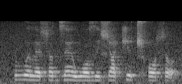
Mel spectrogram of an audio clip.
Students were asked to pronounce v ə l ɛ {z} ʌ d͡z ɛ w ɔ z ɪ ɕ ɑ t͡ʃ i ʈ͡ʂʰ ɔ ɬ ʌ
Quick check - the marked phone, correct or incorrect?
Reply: incorrect: ɬ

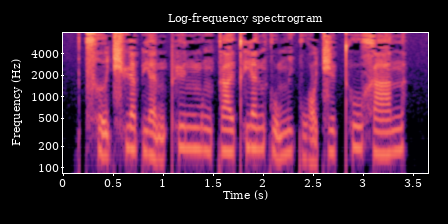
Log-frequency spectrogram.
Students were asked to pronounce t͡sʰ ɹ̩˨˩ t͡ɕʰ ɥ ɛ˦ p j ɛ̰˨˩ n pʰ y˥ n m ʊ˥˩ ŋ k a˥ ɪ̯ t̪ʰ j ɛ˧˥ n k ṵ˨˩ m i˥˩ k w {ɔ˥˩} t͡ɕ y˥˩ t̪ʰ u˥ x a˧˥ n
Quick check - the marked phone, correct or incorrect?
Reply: incorrect: ɔ̰˨˩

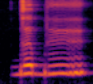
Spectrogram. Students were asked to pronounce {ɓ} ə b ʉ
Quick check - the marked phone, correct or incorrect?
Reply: incorrect: ɡ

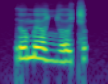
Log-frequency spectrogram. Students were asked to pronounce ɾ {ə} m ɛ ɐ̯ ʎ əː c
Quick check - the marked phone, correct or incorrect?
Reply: correct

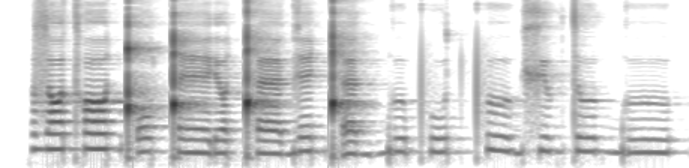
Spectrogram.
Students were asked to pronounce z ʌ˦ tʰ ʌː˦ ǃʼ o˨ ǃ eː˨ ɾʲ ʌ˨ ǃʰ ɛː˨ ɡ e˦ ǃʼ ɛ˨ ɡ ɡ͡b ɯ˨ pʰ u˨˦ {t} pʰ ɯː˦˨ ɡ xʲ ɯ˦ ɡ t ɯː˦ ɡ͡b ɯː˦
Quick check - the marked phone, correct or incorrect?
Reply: correct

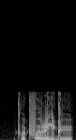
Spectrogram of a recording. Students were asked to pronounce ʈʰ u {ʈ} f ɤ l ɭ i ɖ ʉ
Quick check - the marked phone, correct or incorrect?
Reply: correct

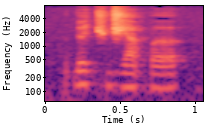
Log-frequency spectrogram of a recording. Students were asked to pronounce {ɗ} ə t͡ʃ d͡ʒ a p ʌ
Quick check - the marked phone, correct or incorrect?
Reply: correct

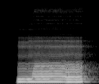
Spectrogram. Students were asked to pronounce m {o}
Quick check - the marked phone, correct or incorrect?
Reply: incorrect: õ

